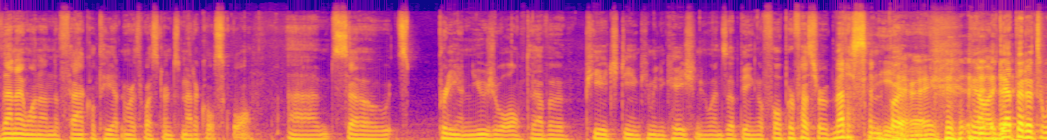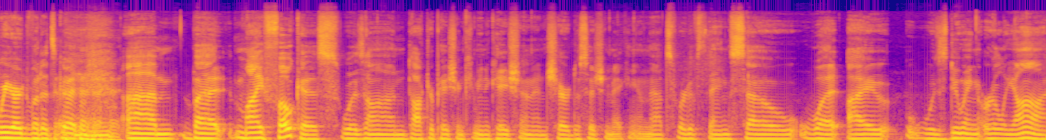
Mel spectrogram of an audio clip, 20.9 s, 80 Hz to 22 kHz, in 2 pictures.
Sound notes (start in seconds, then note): 9.0 laughter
